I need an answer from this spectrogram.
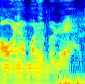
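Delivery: put-on spoken in a Cajun accent. Describing Wilford Brimley's role in a movie: Wilford Brimley Cajun accent. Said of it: "he's got, like, a Cajun accent. He's like".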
